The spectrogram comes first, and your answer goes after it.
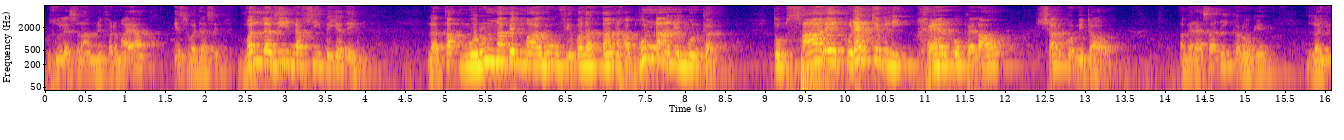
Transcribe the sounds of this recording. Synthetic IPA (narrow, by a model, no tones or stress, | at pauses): ɦʊzuːɾɛːsɐlaːmnefɐɾmaːja | ɪsʋɐd͡ʒaɦseʋɐlːɐziːnɐfsiːbɪjɐd̪ɪ | lɐt̪ɐʔmʊɾʊnːabɪlmaːɾuːfɪwɐlat̪ɐnɦɐbːʊnːaɐnɪlmʊnkɐɾ | t̪ʊmsaːɾekɐlekʈɪblixɛːɾkopʰɛːlaːoː | ʃɐɾkomɪʈaːo̰ː | ɐɡəɾɛːsanɐɦĩkɐɾoːɡeː | lɐ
